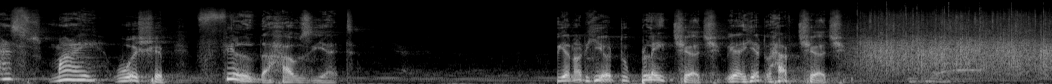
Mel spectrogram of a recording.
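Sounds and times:
speech: 0.1s - 3.6s, 5.6s - 8.8s
audience applause: 8.5s - 10.5s.

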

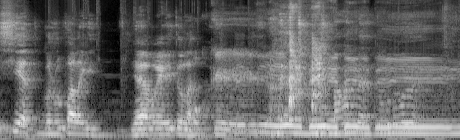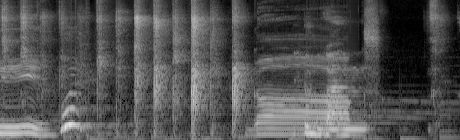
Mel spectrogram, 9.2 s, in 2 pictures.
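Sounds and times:
speech: 0.2s - 5.3s, 7.2s - 8.5s
laughter: 2.1s - 5.6s
hand claps: 4.3s - 7.1s.

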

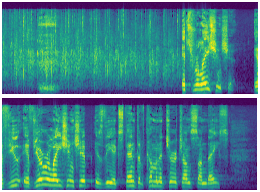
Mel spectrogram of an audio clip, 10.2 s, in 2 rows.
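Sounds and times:
crowd clapping: 0.0s - 4.2s
speech: 3.6s - 9.7s.

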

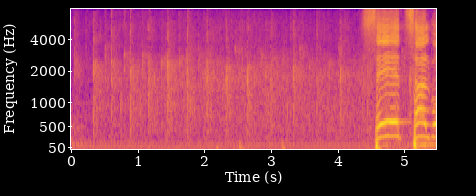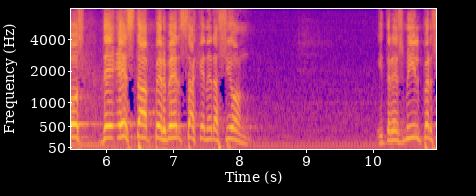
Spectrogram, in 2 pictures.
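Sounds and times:
audience applause: 0.0s - 4.7s
speech: 4.4s - 8.2s, 10.1s - 10.9s.

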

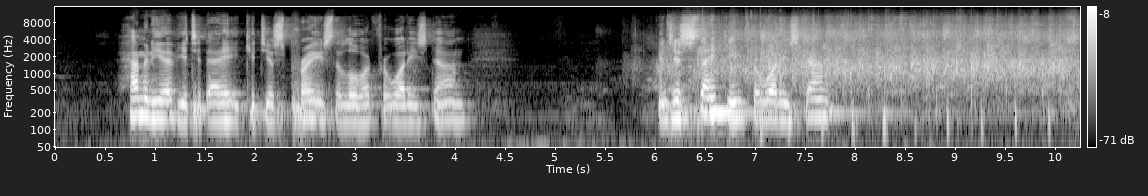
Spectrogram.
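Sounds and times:
speech: 0.7s - 4.3s, 6.0s - 8.4s
audience clapping: 5.7s - 10.2s.

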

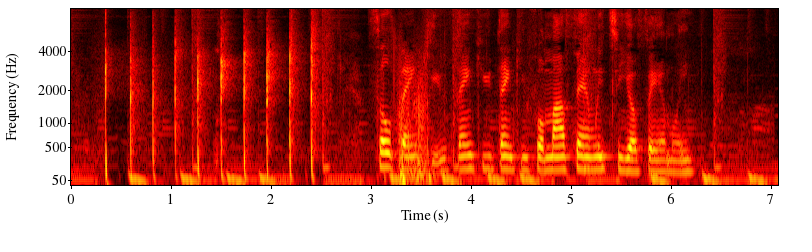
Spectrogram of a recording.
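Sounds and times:
hands clapping: 0.2s - 2.7s
speech: 3.1s - 6.4s.

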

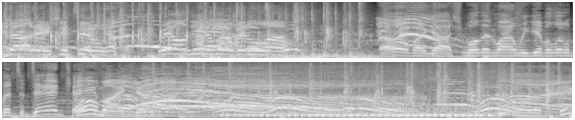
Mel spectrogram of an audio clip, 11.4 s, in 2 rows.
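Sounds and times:
crowd applause and cheering: 0.0s - 4.3s, 6.8s - 11.4s
speech: 0.2s - 3.1s, 3.9s - 9.9s, 10.5s - 11.4s.

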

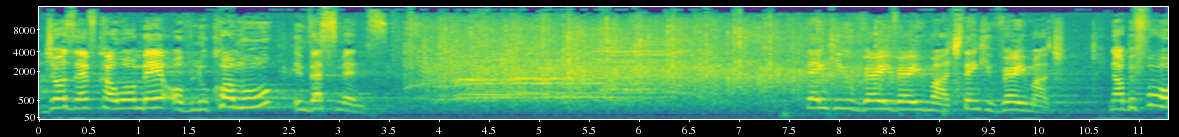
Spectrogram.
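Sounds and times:
speech: 0.0s - 3.4s, 7.7s - 11.2s
audience applause welcoming a guest speaker at a morning event: 3.6s - 8.6s.

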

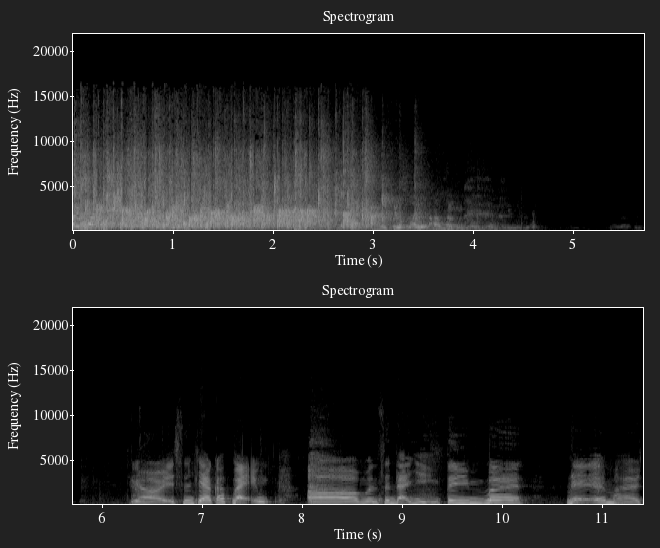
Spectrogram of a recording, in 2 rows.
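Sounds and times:
audience applause: 0.0s - 3.7s
laughter: 3.0s - 4.6s
speech: 6.7s - 11.4s.

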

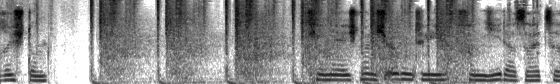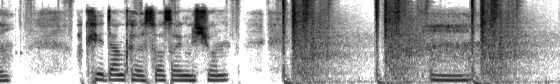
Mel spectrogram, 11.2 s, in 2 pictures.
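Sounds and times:
speech: 0.0s - 1.1s, 3.2s - 8.6s, 9.9s - 10.5s
gunfire in the video game Fortnite: 0.9s - 5.2s, 8.4s - 11.0s.

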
